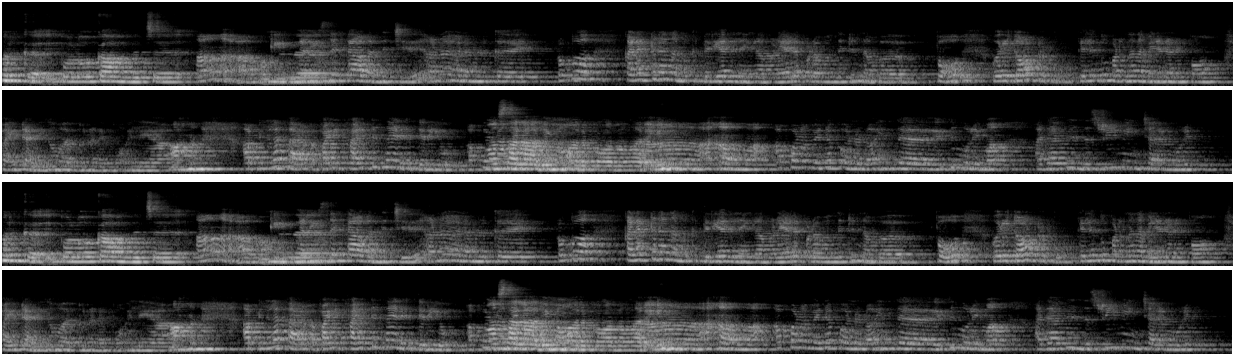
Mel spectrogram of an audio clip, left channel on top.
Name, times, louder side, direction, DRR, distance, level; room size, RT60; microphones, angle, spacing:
voice 1, 0.0-1.9 2.6-3.2 14.0-14.3 17.1-19.1, equal, 25° right, 0 dB, 1.0 m, -22 dB
voice 2, 1.9-5.3 5.5-9.1 9.3-18.1 18.6-24.2, right 1 dB, 65° right, -5 dB, 4.4 m, -29 dB
15.0 x 13.5 x 2.3 m, 1.3 s
head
